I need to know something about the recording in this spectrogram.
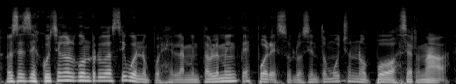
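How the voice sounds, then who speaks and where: A man's voice: mid-range voice, expressive, quick pace, a little mellow, no echo, clean studio sound. Joking Venezuelan man hosting a podcast. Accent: Venezuelan Spanish. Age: 30s. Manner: playful, self-mocking, laughs often. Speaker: podcast host. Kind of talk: casual solo podcast monologue. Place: home studio set.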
